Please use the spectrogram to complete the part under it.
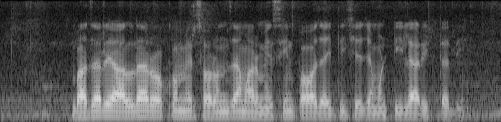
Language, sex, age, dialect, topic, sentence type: Bengali, male, 31-35, Western, agriculture, statement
